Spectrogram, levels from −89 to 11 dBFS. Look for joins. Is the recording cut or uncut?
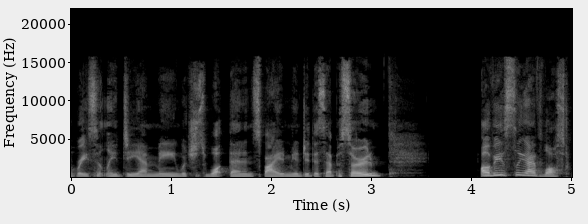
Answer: uncut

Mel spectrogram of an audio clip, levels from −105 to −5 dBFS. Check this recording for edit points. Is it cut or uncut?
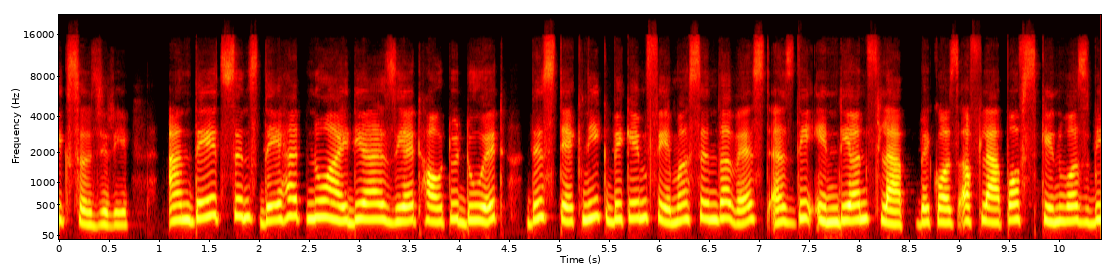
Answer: uncut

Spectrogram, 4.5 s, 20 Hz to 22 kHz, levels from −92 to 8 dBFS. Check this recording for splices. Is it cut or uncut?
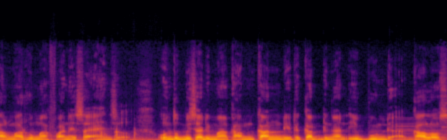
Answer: uncut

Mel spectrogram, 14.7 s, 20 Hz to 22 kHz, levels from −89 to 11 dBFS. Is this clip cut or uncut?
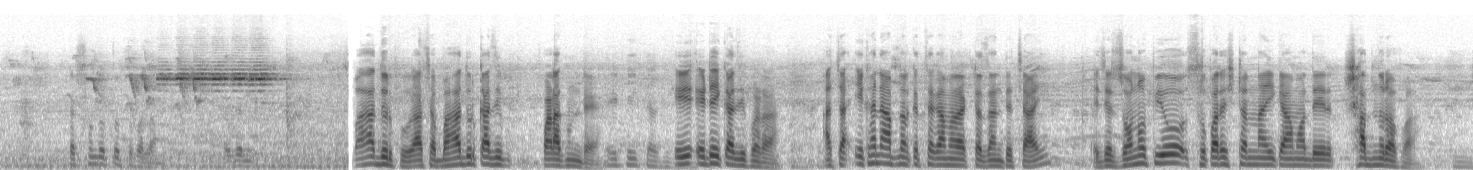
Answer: uncut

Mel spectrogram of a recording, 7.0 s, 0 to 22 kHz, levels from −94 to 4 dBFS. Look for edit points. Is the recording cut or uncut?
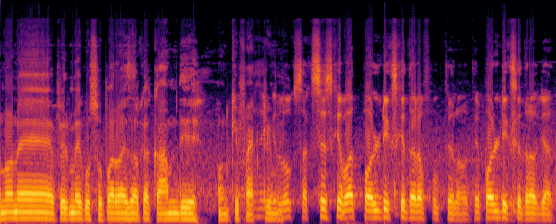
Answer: cut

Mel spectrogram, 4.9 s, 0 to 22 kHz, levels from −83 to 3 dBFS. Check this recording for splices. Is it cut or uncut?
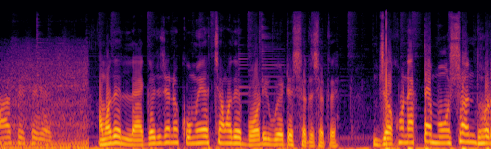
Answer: cut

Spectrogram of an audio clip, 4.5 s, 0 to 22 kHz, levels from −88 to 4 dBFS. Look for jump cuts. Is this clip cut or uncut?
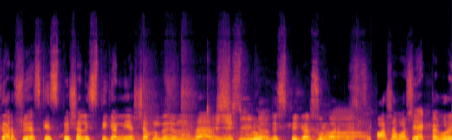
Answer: cut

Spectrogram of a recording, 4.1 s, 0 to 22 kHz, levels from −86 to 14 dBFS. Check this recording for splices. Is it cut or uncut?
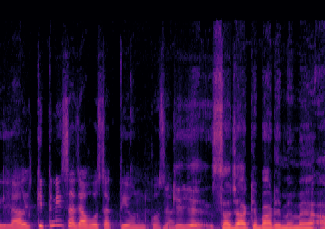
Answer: uncut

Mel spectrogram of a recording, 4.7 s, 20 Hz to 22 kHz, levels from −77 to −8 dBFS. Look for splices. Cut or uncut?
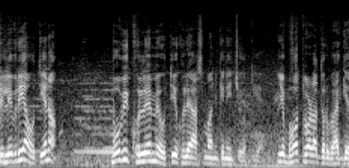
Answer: uncut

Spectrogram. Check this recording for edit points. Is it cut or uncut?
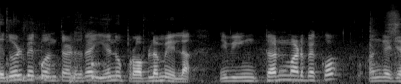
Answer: uncut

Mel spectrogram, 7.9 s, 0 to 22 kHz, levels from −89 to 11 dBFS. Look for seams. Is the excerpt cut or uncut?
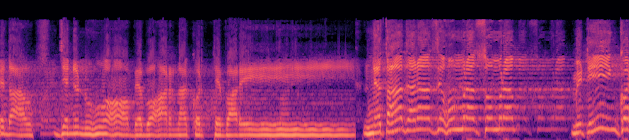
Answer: cut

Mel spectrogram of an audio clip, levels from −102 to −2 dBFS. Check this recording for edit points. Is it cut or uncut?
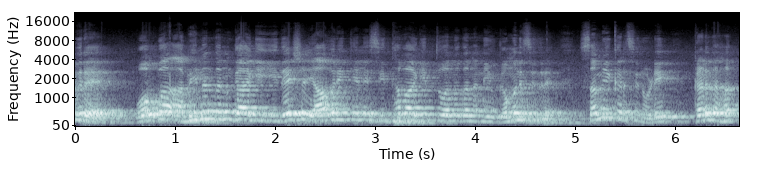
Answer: uncut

